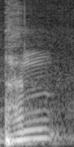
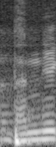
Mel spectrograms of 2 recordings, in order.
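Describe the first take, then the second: First: The word ends without the 'ya' sound. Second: The word ends with a clear 'ya' sound. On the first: The speaker calls it wrong. "धन सुनाई दिया मुझे" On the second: The speaker calls it right. "आपका धन्य की जगह"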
